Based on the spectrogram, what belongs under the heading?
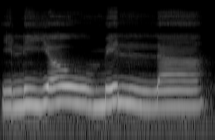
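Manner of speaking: slow chanted لیوم اللہ with a clean doubled laam; no ghunna. Shown as a demonstration. Teacher demonstrates merging, لیوم اللہ without any nasal hum. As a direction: recite لیوم اللہ drawn out, keeping the merged l out of the nose. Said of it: "یعنی غنہ نہیں کرنا".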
